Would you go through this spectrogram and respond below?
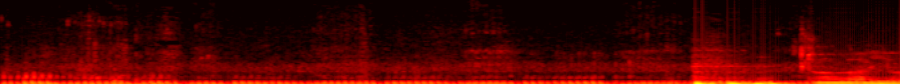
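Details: Affectionate Scottish Fold, a rescued younger brother cat living with a sibling, purring while seeking attention; a steady low rumbling purr pulses evenly for about three and a half seconds before a person's voice cuts in.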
